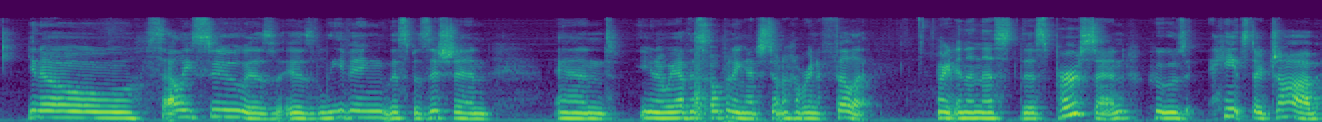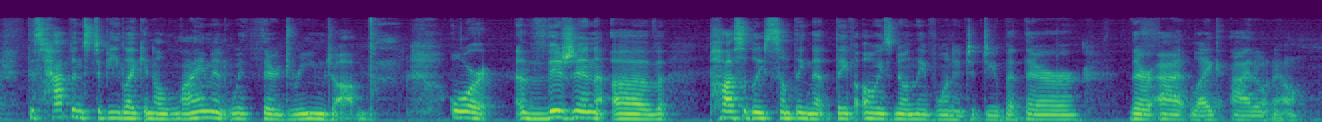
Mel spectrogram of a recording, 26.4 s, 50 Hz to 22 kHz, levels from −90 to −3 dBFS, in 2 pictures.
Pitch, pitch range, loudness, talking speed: 180 Hz, 160-195 Hz, -23 LUFS, 155 wpm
